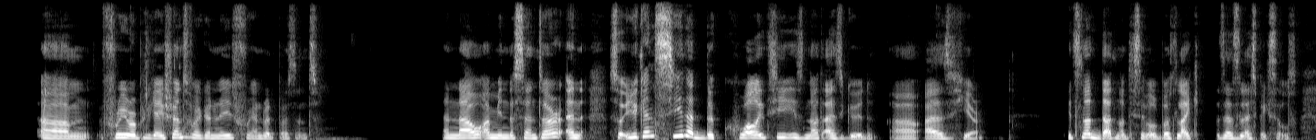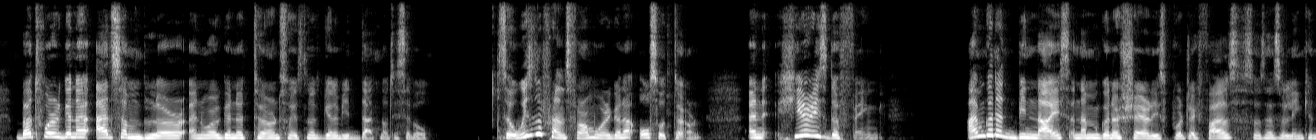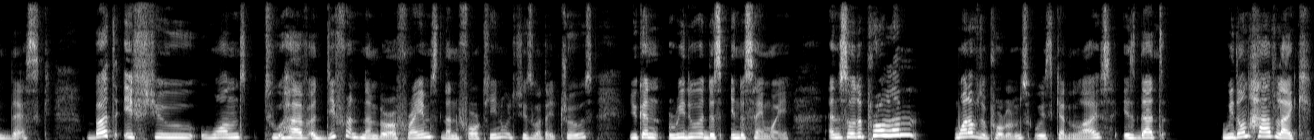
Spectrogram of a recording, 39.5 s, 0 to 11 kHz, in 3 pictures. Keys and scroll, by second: 2.7 typing, 3.6 Return, 7.0 typing.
